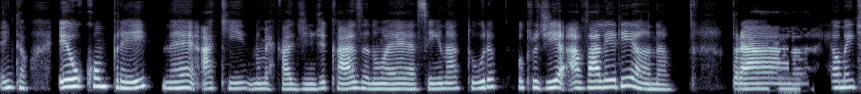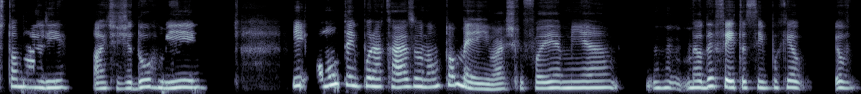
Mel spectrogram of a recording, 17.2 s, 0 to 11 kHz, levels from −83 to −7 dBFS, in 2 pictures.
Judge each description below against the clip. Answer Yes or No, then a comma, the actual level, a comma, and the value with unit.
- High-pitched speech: Yes, high, 225 Hz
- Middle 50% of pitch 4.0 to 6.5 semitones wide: No, average, 3.3 semitones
